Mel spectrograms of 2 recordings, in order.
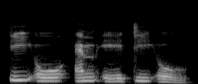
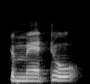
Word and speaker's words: tomato: The first vegetable is tomato. It is not tomato, it's tomato, tomato, tomato.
